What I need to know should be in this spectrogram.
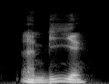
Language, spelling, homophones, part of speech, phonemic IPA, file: French, billet, biais, noun, /bi.jɛ/, Fr-billet.ogg
- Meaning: 1. note, a brief message 2. ticket 3. ellipsis of billet de banque (“banknote”)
